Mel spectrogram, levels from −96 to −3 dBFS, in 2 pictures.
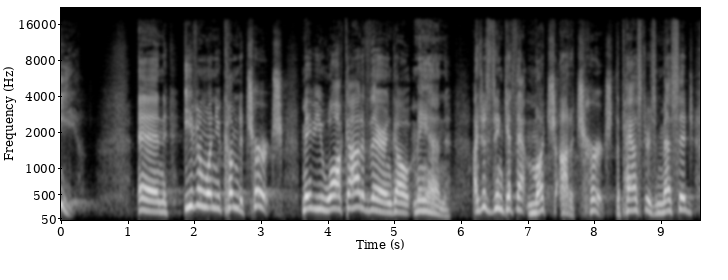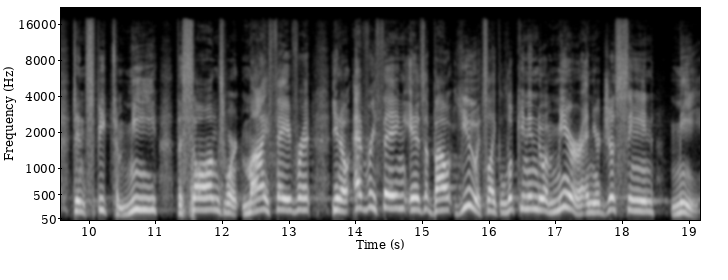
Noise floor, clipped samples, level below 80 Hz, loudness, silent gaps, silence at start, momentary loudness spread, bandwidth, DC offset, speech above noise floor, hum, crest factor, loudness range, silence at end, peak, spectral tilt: -56 dBFS; under 0.1%; -80 dBFS; -24 LUFS; none; 0 s; 7 LU; 18 kHz; under 0.1%; 32 dB; none; 16 dB; 3 LU; 0 s; -8 dBFS; -5 dB/octave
